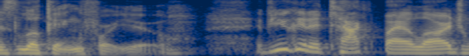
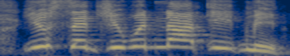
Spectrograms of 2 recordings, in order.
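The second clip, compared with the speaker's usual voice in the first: panicked protest; 14 semitones higher than usual. Acted. Brahmin pleading under tiger's paw.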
